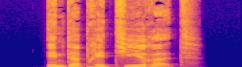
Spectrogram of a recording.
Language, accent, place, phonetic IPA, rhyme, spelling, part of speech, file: German, Germany, Berlin, [ɪntɐpʁeˈtiːʁət], -iːʁət, interpretieret, verb, De-interpretieret.ogg
- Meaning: second-person plural subjunctive I of interpretieren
